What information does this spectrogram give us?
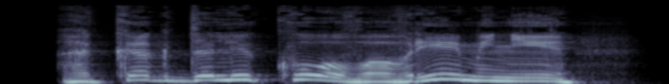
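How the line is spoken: Hesitant. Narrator (Russian): неуверенно начал Холл

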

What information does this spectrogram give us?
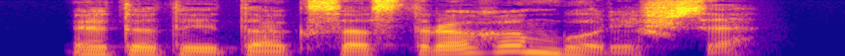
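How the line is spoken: Amused snort. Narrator (Russian): хмыкнул Тагаев

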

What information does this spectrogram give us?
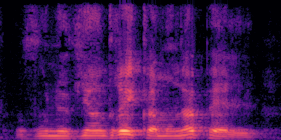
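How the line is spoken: Curt tone. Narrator (French): dit d'un ton bref

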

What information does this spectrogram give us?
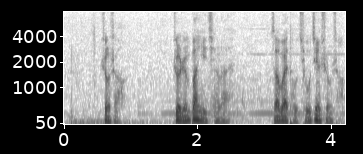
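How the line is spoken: Guard, low voice. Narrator (Chinese): 侍卫 低声道

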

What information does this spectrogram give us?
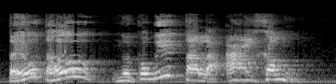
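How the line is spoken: Thunderous angry roar. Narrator (Vietnamese): Vị tà thần như nổi giận, quát chấn động bốn bề vách đá

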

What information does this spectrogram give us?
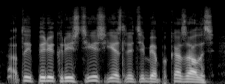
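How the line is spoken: Calm advice. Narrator (Russian): спокойно посоветовал ему Фадейкин

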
